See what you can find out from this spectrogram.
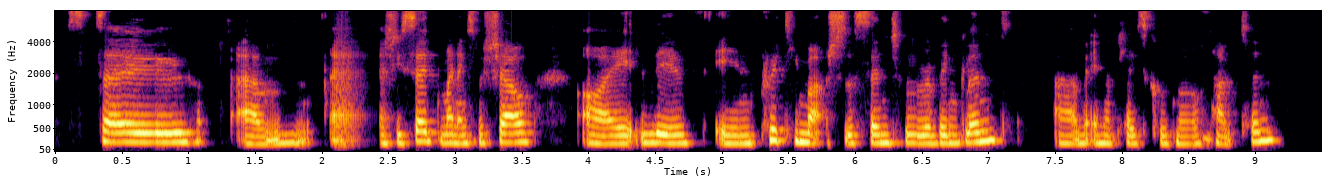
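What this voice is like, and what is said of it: English accent. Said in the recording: “is joining us from England. And I love your accent”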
